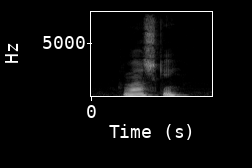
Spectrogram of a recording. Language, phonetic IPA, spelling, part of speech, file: Polish, [ˈvaʃʲci], ważki, adjective / noun, LL-Q809 (pol)-ważki.wav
